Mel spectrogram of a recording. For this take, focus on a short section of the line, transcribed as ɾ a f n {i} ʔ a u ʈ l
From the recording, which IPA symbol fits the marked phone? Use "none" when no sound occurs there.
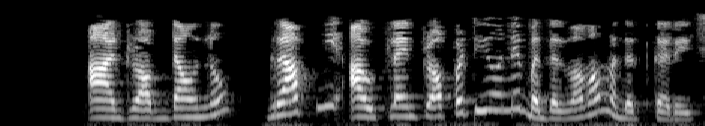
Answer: i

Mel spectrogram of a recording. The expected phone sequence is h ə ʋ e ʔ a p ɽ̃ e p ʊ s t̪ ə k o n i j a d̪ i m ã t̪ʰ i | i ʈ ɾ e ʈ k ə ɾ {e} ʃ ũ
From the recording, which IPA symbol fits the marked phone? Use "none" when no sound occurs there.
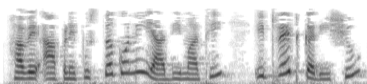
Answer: i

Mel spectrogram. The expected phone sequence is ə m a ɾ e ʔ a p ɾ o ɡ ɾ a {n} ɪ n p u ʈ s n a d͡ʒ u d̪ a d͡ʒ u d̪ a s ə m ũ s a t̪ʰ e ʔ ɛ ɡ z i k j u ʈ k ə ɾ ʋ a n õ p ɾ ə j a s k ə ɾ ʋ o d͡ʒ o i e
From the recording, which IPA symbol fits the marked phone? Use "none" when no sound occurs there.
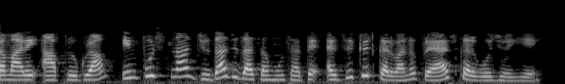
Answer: m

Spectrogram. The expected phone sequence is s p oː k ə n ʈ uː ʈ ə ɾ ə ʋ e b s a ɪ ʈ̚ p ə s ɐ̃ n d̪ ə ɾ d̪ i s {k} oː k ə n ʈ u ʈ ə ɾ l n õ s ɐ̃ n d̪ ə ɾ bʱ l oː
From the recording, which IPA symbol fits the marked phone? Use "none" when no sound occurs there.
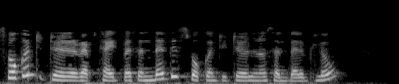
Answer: p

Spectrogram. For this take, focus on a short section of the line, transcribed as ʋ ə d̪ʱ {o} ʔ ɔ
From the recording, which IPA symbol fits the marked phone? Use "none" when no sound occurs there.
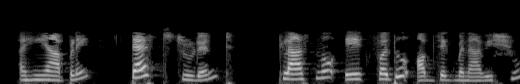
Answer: u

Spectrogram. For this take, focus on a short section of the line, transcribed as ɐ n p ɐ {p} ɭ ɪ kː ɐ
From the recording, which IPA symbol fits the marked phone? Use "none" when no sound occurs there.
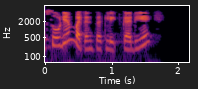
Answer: k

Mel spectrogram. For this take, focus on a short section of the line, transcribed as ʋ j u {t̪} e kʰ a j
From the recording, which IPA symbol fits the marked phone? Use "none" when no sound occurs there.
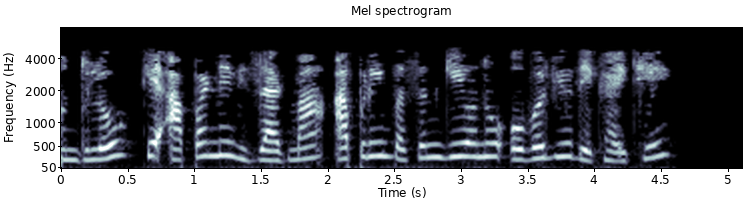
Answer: d̪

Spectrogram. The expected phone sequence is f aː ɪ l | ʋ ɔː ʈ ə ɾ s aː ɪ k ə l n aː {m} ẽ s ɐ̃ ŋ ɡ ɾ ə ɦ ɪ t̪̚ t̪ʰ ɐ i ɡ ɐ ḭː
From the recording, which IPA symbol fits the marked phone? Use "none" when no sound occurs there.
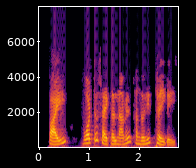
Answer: m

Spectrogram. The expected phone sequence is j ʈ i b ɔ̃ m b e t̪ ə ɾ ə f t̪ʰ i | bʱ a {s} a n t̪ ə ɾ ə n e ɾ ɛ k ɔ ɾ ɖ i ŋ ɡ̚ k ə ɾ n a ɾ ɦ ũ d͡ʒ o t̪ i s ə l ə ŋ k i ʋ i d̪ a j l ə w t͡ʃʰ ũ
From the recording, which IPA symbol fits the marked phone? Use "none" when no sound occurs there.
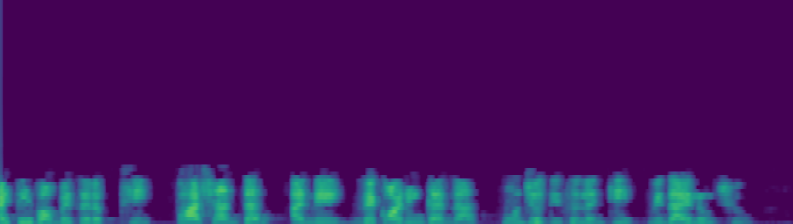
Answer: ʃ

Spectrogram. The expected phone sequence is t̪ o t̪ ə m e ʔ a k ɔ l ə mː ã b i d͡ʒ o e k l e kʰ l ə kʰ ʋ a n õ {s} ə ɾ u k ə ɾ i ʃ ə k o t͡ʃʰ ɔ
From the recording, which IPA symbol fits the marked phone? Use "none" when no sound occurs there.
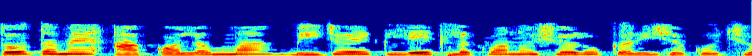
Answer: ʃ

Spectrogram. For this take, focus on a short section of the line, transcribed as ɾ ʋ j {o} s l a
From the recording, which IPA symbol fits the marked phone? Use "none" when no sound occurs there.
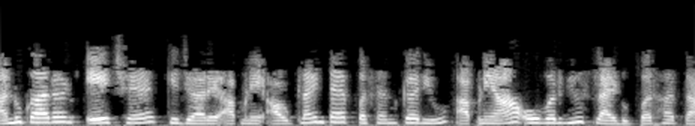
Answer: u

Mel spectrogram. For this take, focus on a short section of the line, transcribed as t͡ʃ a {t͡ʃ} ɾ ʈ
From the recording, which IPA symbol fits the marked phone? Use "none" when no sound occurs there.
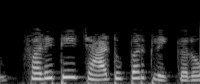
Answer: none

